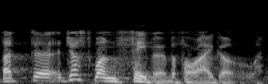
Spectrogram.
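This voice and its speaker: An actor playing an imperious, scheming middle-aged wit with a theatrical, mock-courtly sarcasm in 1940s radio comedy style. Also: male voice, low-pitched, wildly swooping pitch, unhurried, full character voice. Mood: smug menace. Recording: muffled old radio broadcast.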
